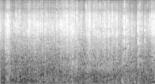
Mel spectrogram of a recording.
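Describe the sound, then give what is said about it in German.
A silver, non-transparent plastic bag crinkles as it is pulled out of a package. The rustling is dense, crackly and continuous, moderately loud, with a few sharper crackles and no voices. “Oh, und wir haben drin eine silberne Tüte. Also Tüte nicht, Plastik. Einen silbernen Plastikbeutel, den wir rausziehen können. Nicht durchsichtig.”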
